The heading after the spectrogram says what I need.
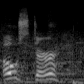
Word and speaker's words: Oster: It's Jack Oster. As Dan Pearson writes, it rhymes with toaster.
